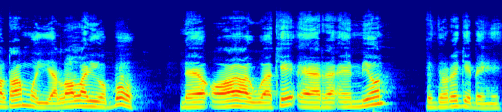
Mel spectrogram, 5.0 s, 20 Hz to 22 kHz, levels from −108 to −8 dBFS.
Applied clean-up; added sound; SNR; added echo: neural mask model DeepFilterNet 3.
